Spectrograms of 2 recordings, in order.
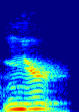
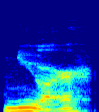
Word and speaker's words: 女儿: Daughter, except he said "nyer," but I think the more correct way would be "newer." Newer. I think he just said it too fast. He kind of put those two sounds together. Should be 2 syllables.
